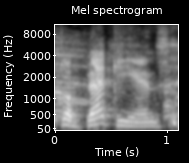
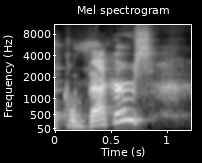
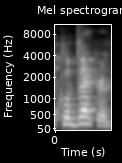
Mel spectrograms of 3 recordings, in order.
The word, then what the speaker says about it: Quebecers: the quebecians god damn the quebeckians you mean the quebecers yeah the quebecers my bad i've said it wrong right or wrong i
